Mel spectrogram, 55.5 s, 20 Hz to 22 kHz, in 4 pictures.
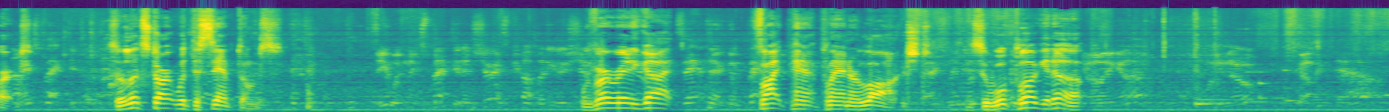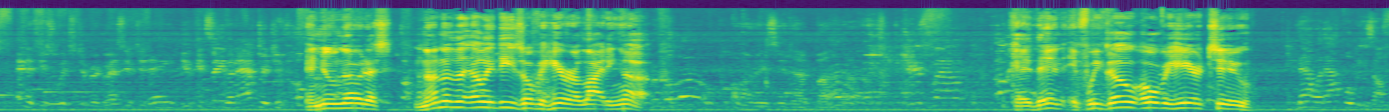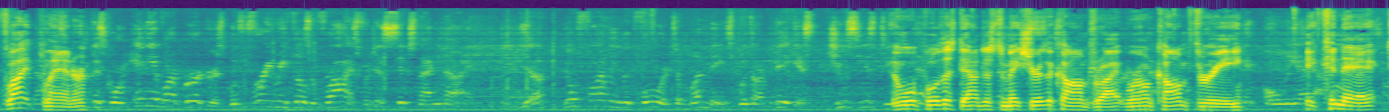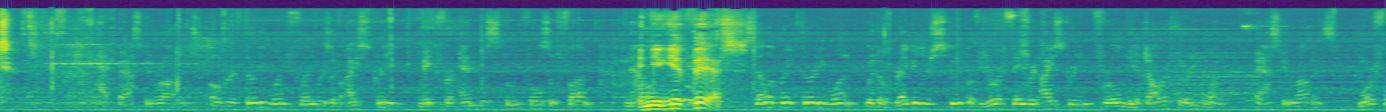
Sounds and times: Speech: 0.0s - 3.0s, 3.7s - 41.9s, 43.0s - 55.5s
Music: 11.0s - 17.0s.

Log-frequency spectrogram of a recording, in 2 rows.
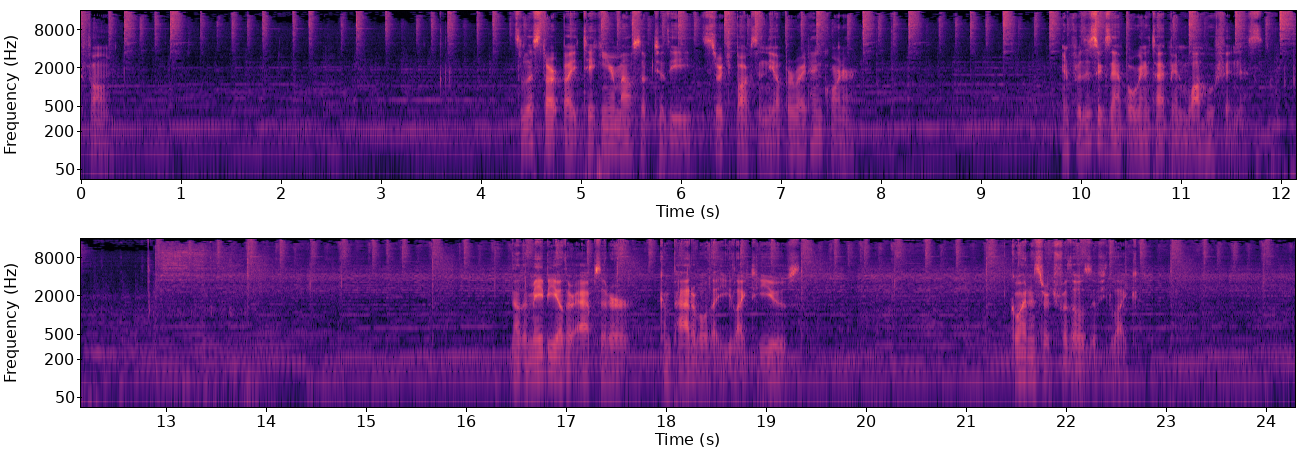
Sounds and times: Speech: 0.0s - 0.4s, 4.4s - 7.8s, 9.8s - 11.8s, 16.4s - 19.4s, 21.4s - 22.8s
Music: 0.0s - 24.2s.

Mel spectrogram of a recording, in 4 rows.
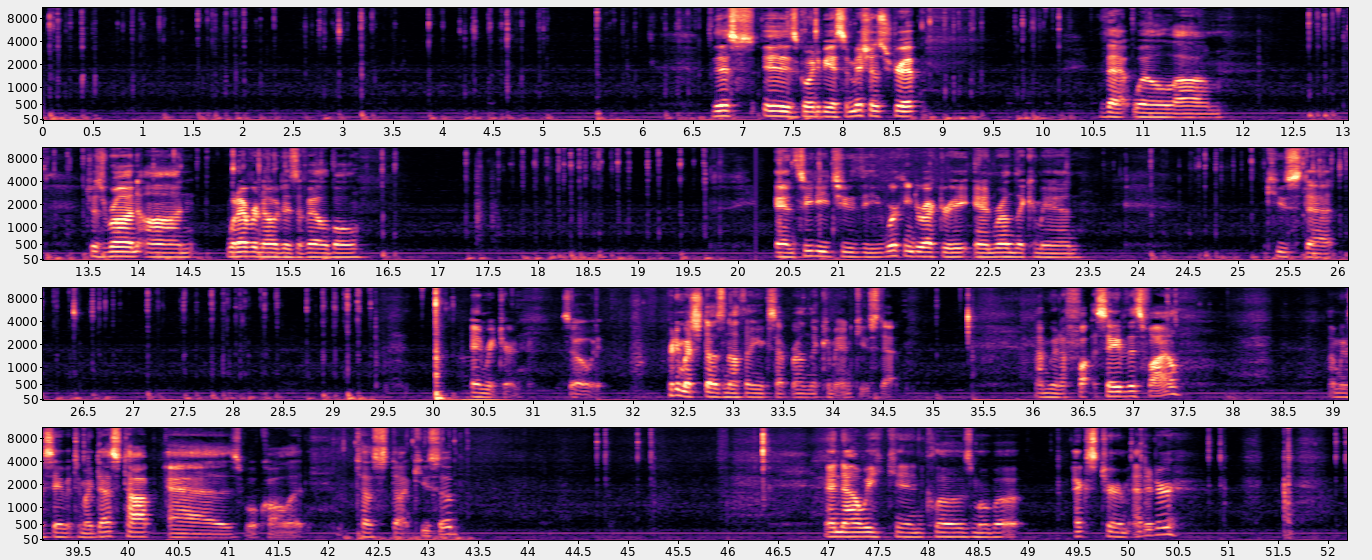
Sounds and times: Computer keyboard: 0.0s - 6.7s, 9.0s - 10.3s, 12.6s - 13.4s, 17.3s - 19.8s, 24.2s - 29.5s.

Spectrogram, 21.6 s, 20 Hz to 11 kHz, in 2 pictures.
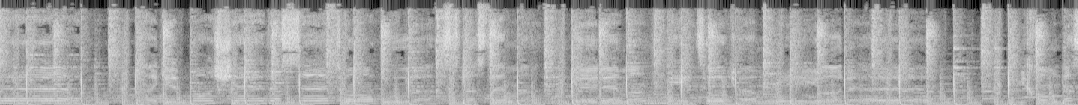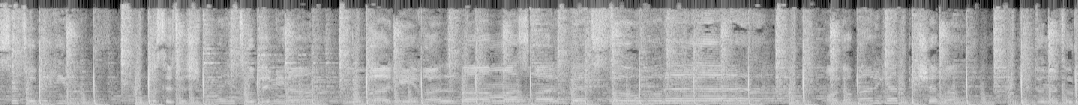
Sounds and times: Music: 0.0s - 21.5s.

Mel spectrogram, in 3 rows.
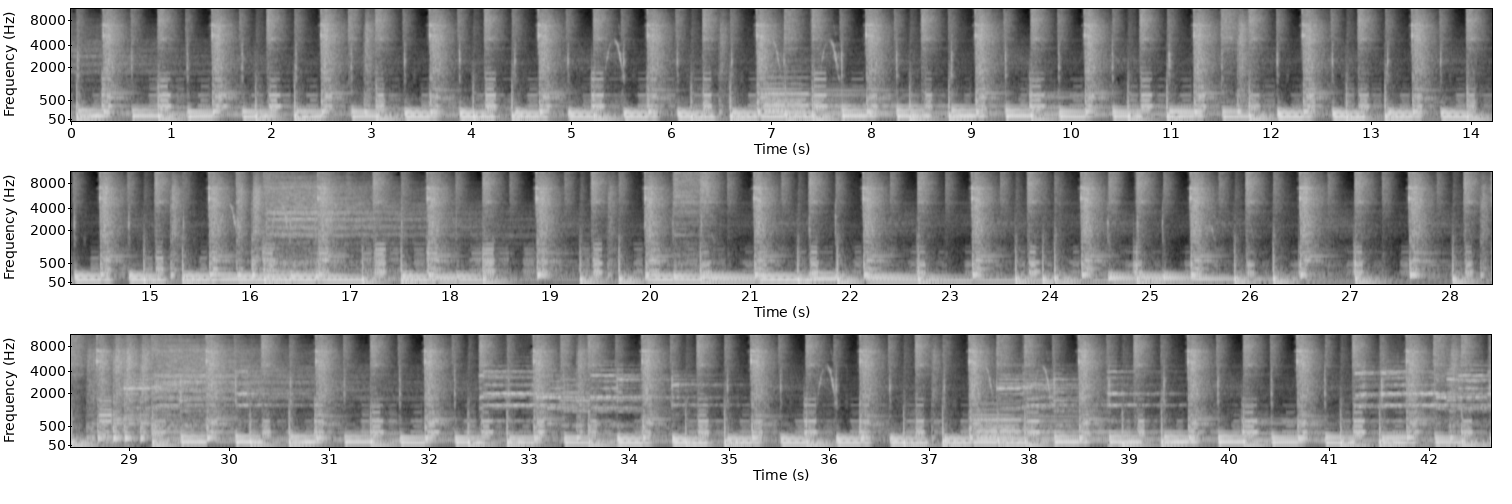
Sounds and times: Music: 0.0s - 42.6s.

